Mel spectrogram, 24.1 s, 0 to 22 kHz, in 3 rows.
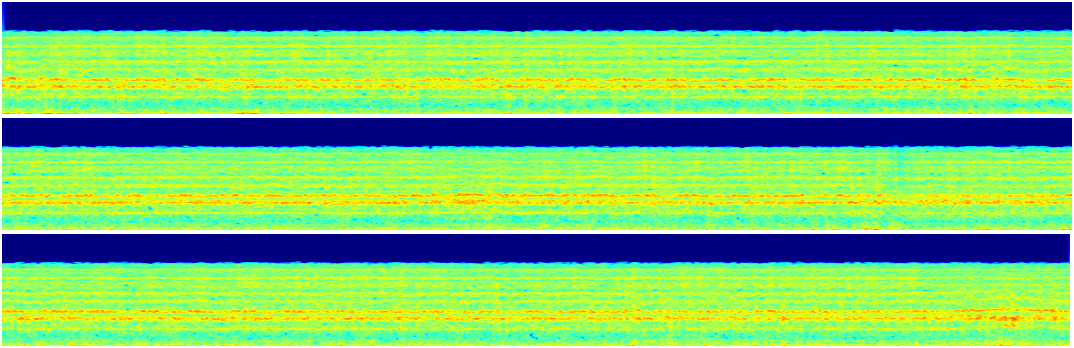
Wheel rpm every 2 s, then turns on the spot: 160, 160, 160, 160, 160, 160, 160, 160, 160, 170, 160, 160.
none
